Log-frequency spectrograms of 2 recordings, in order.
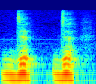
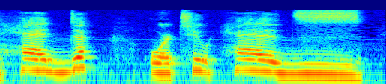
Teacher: Now the word head ends with a voiced D, d, d.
